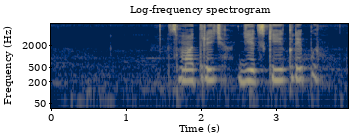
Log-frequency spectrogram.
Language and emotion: Russian, neutral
